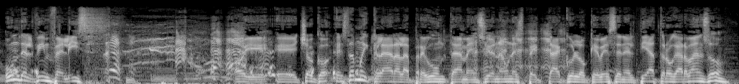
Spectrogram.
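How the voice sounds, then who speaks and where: A man's voice: medium pitch, over music. A man with a Mexican accent hosting a comedy game show, mocking contestants as he reads the answers. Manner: mocking, brisk. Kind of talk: reading out game results.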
